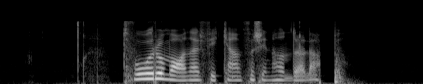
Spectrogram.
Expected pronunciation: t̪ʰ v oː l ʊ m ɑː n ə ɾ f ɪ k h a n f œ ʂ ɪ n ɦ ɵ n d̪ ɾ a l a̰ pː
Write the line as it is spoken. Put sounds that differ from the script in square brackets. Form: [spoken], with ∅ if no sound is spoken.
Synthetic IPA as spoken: t̪ʰ v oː [ɾ] ʊ m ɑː n ə ɾ f ɪ k h a n f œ ʂ ɪ n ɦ ɵ n d̪ ɾ a l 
